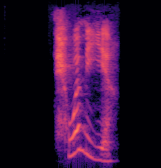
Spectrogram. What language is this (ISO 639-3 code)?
kab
